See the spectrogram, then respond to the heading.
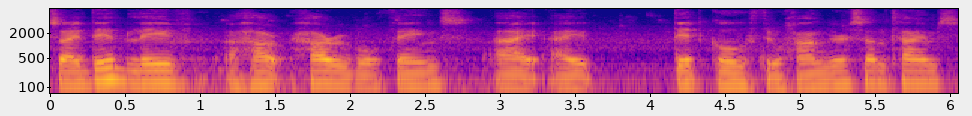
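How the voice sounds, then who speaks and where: Somewhat breathy speech with a Spanish accent and fairly even intonation. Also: man. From Venezuela. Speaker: vlogger. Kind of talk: personal storytelling to camera. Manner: halting, many fillers and restarts.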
